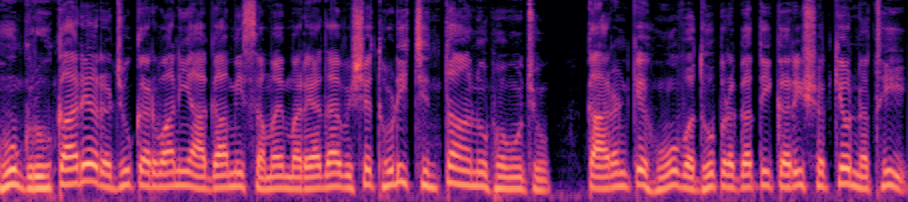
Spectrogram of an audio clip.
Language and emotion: Gujarati, fearful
